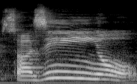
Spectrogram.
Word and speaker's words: sozinho: Sozinho, o zi.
